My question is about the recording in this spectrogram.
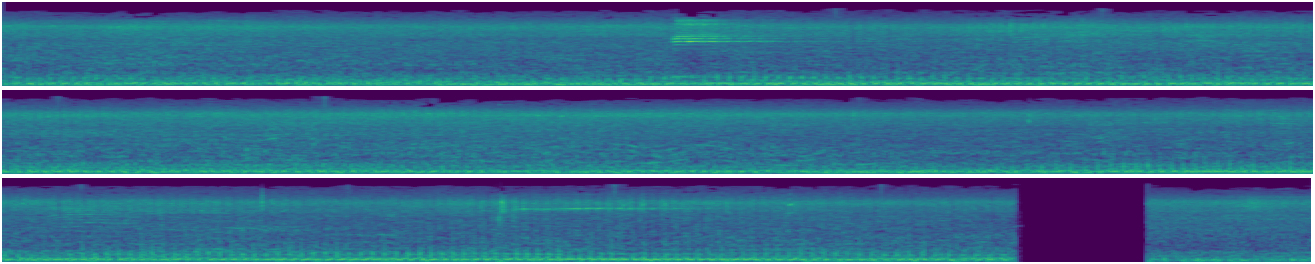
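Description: A steady low engine drone runs throughout, with a short high squeak about two and a half seconds in and a brief high chirp near the end. The sound cuts out for a moment just before the end.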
